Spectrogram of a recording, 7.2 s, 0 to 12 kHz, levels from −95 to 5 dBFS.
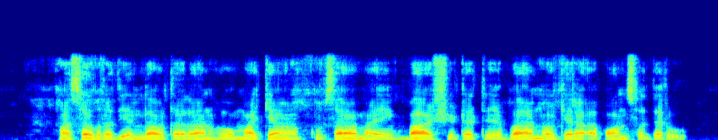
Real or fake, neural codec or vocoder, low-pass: fake; codec, 16 kHz, 4.8 kbps, FACodec; 7.2 kHz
